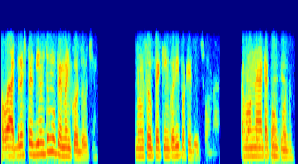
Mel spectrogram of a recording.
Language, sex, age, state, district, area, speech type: Odia, male, 18-30, Odisha, Cuttack, urban, conversation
